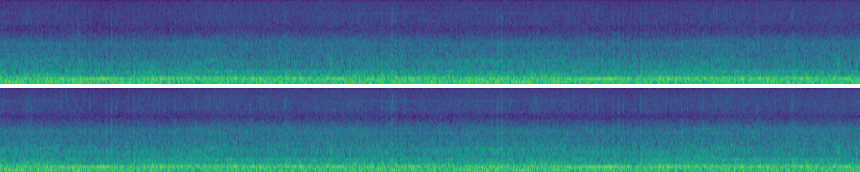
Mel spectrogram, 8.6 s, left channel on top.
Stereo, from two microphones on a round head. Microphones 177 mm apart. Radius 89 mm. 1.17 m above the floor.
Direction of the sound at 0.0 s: 25° right (ahead or behind).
